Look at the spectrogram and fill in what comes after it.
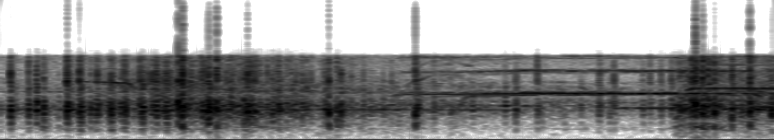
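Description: Aerial fireworks display: dense, rapid crackling and popping of bursting shells, with steady high whistling tones coming in about three seconds in and a louder cluster of bangs near the end.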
